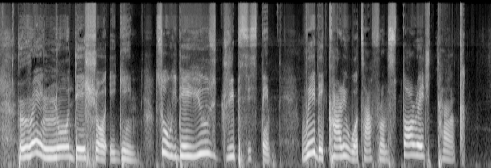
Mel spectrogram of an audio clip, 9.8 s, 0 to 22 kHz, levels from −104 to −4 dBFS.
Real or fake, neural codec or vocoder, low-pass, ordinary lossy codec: real; none; none; none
